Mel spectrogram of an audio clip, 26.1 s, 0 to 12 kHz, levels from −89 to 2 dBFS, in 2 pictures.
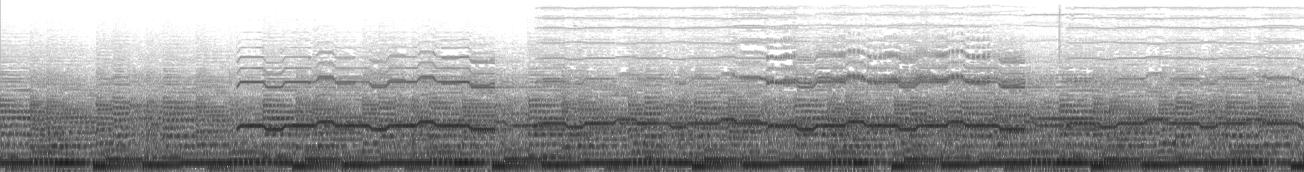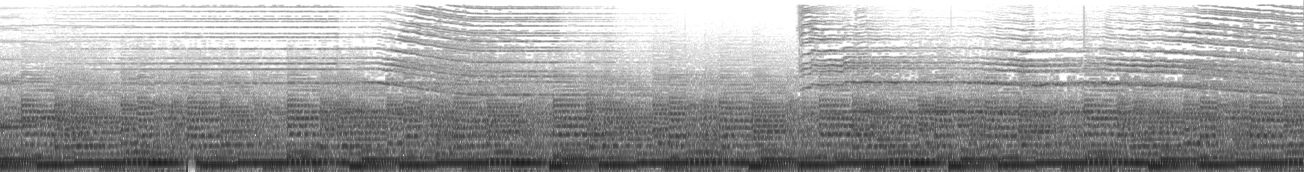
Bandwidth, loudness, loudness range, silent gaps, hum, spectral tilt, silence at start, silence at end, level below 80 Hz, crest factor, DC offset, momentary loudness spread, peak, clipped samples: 11 kHz; -17 LUFS; 2 LU; none; none; -8 dB/octave; 0 s; 0 s; -30 dBFS; 14 dB; 0.2%; 3 LU; -2 dBFS; under 0.1%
